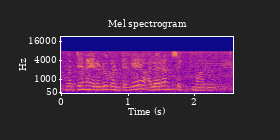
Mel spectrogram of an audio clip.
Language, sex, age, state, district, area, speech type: Kannada, female, 18-30, Karnataka, Kolar, rural, read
